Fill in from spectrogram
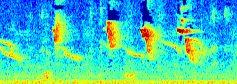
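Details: Saffron finch fledglings flying from the nest: three or four quick, high, downward-slurred chirps, each briefly louder and spaced about a third of a second apart, over a steady low hum.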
